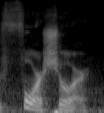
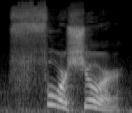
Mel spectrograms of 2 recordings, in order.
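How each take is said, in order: First: Said in the usual way. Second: "For sure" jumped much higher in a put-on voice; playful high-pitched "For sure"; mock high voice. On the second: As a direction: echo yourself in a silly high voice. Repeats "for sure" in new voice.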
